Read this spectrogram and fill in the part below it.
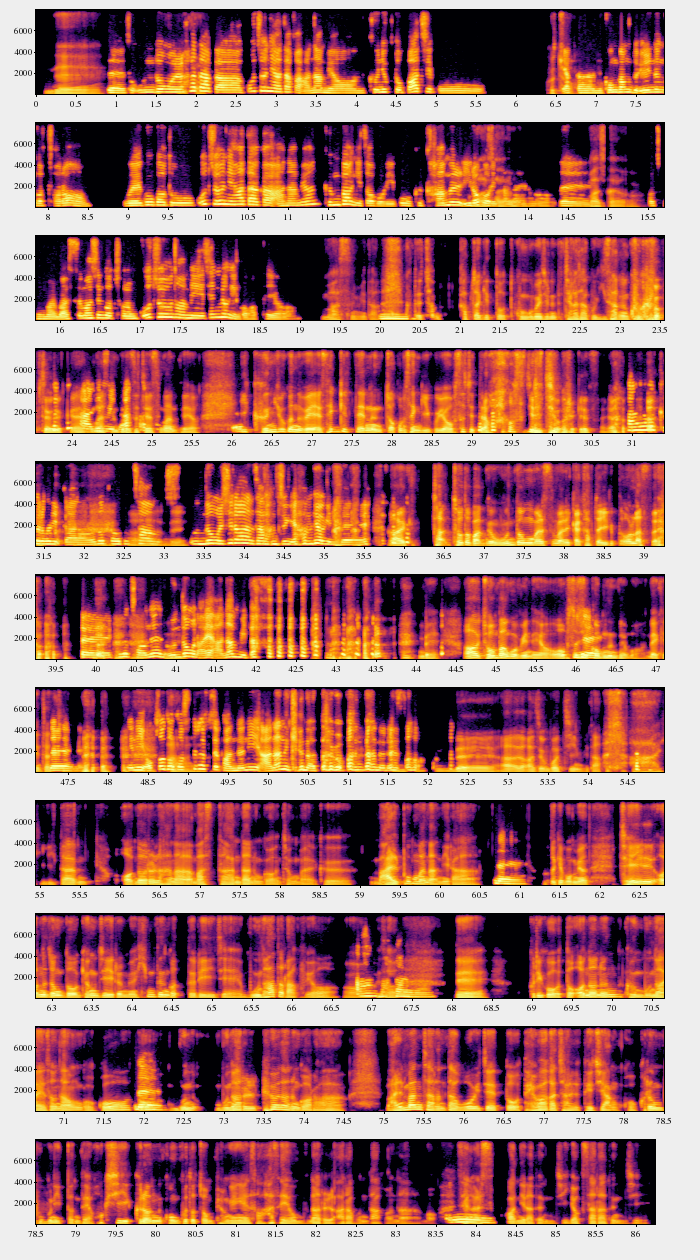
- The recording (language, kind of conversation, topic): Korean, podcast, 학습 동기를 잃었을 때 어떻게 다시 되찾나요?
- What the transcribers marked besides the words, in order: tapping; other background noise; laughing while speaking: "이상한 궁금증을"; laugh; laughing while speaking: "아닙니다"; laugh; laughing while speaking: "확 없어질지 모르겠어요. 아 네"; laughing while speaking: "사람 중에 한 명인데"; laugh; laughing while speaking: "아"; laugh; laughing while speaking: "떠올랐어요"; laugh; laughing while speaking: "합니다"; laugh; laugh; laughing while speaking: "하는 게 낫다고 판단을 해서"; laugh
